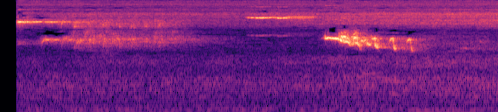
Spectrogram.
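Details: European robin singing in its natural surroundings: a faint thin high whistle, then a louder, brighter twittering burst of high notes near the end, over a soft steady background hiss.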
